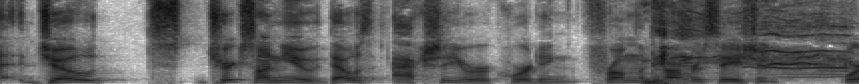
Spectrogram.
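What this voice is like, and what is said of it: Usual voice. Nothing is said of it.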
